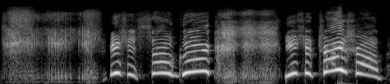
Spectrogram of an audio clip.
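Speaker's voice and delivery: very high loud drawn-out sweetness; hammed-up lure. A narrator's reading. Anansi calling after Monkey to try the honey, high and loud. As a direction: tempt him back.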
